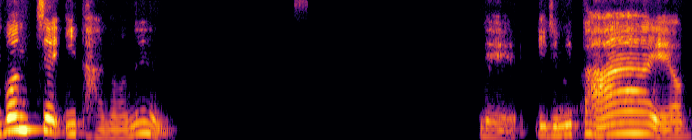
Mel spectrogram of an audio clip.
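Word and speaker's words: ب: 두 번째이 단어는네 이름이 바 예요 바 바네 바고 발음은 이제 우리나라 말의 비읍이라 하면은 미가 되겠죠 미 이것도 발음이 쉬워요네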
